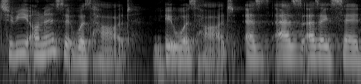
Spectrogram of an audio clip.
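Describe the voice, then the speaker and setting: Noticeable background noise behind a woman speaking at a moderate speed. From Jordan. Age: young. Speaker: general practitioner. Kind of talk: interview answer.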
